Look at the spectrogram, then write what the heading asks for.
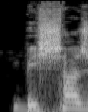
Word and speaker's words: বিশ্বাস: বিশ্বাস বানানে তালব্যয়ের সাথে বফলা থাকায় তালব্য ২ বার উচ্চারিত হয়েছে।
